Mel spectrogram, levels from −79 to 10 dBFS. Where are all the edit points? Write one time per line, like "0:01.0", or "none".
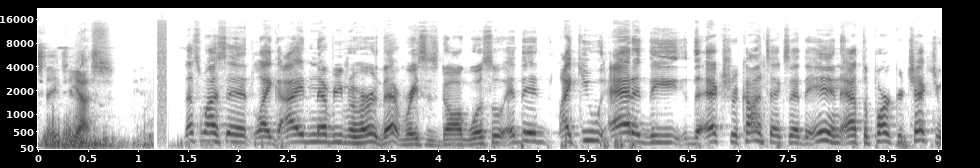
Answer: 0:01.0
